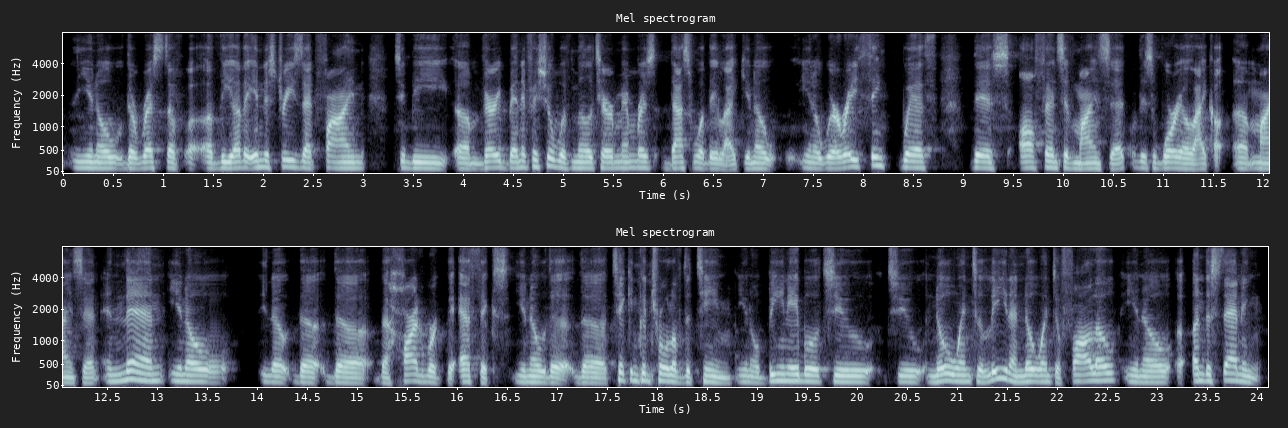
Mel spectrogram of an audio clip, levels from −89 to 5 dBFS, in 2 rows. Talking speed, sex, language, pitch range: 195 wpm, male, English, 115-135 Hz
